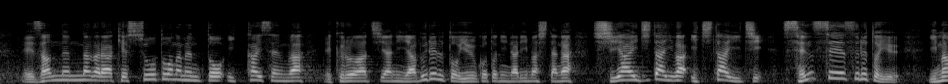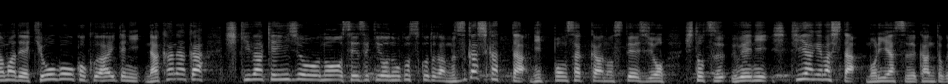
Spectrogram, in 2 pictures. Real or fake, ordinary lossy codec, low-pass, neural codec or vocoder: real; none; none; none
